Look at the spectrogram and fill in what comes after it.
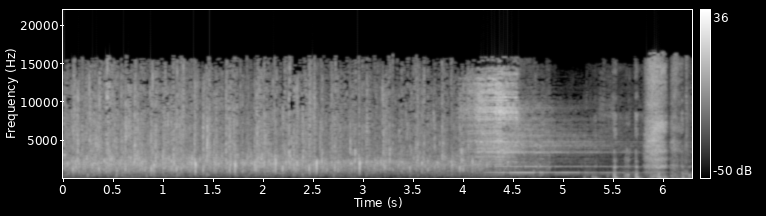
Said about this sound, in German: Harald Schmidt, wir haben Rotlicht. Hey, das ist der Moment, wo das Publikum applaudieren kann, oder?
